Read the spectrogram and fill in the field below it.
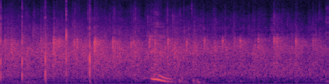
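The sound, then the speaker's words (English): An audience applauds its worship team and a special guest, a dense, steady wash of many hands clapping at moderate volume with a few sharper claps standing out, and a brief falling vocal whoop or call partway through. “So now, if you could join me in giving our worship team a round of applause and our special guest for the day.”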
